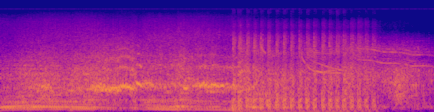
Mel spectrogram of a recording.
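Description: Cartoon sound effects over the title card: a loud rushing, skidding noise for about two seconds, then a rapid, even rattle with falling whistles that fades out near the end.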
